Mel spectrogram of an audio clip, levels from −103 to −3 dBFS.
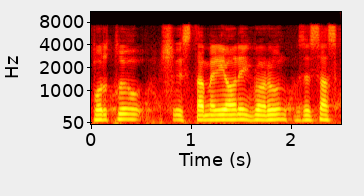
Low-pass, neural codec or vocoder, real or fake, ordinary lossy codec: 7.2 kHz; codec, 16 kHz, 1 kbps, FunCodec, trained on Chinese and English, 50 frames a second; fake; Opus, 64 kbps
